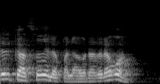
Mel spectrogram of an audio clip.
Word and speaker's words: dragón: Vamos a ver el caso de la palabra dragón. La palabra dragón es una palabra aguda, porque su sílaba tónica es gon.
